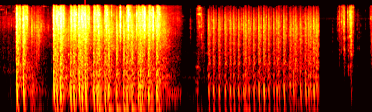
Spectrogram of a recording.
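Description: Rapid gunfire rattles in a tight tunnel.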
